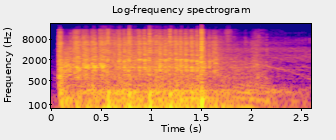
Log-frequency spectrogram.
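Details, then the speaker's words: Porsche 356 Speedster that drove fine earlier that day: fires with a few quick uneven pops, tries to run a second, then dies; people suspect no fuel getting through, cause unknown. "Looks like there's no gas."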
